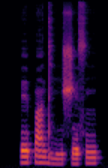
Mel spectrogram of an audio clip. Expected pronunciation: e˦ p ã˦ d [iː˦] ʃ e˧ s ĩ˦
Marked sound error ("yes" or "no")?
yes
